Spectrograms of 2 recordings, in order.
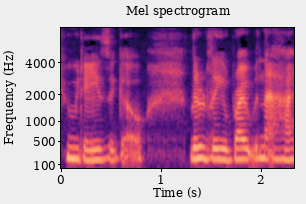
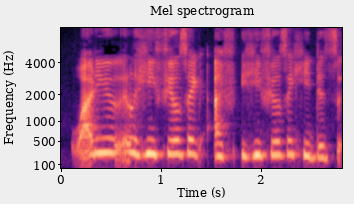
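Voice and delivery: higher and louder, rushing in disbelief; exasperated outburst; 5 semitones higher, 5 dB louder than usual. Real, not acted. Fan protesting [name]'s self-doubt, high exasperated outburst. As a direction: burst out as if pleading with him.

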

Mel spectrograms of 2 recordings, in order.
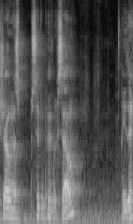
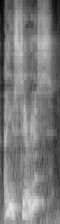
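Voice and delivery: loud, slow, higher outburst; incredulous; 5 semitones higher, 9 dB louder, slower than usual. Retold or imitated. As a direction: drag it out in disbelief. Goku shocked by news.

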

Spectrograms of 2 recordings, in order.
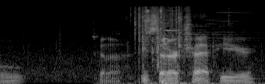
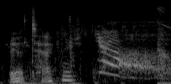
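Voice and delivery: squeaky surprise; 8 dB quieter than usual. Real, not acted. Surprised by monsters fighting.

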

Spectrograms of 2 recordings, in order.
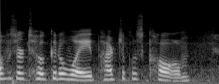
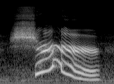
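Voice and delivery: high-pitched, gleeful yes; eager agreement; 12 semitones higher, 4 dB louder than usual. Acted. SpongeBob replies to Patrick's offer, eager. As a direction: agree at once, voice leaping up.

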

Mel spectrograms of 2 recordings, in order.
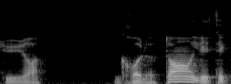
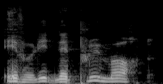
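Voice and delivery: slow, higher, stammering in shock; stammered; 4 semitones higher than usual. A narrator's reading. James stammers in shock over Evelyne, slow stammering. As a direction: stumble over the words, overwhelmed. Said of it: "il balbutiait".

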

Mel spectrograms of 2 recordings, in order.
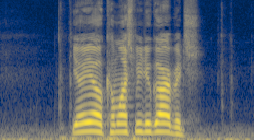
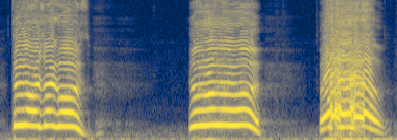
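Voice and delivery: high, loud panicked screaming; 8 semitones higher, 9 dB louder, slower than usual. Real, not acted. Gamer screams at the mic as time runs out, panicked. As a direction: shout in panic as the timer runs out. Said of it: "I screamed to the mic".

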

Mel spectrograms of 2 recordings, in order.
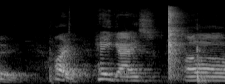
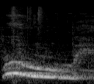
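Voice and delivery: loud high whoop; excited cheer; 13 semitones higher, 11 dB louder than usual. Real, not acted. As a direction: cheer the jump loudly. Cheering dog's jump.

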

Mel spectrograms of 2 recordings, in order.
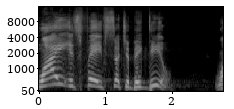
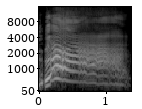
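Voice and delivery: mock wail; 9 semitones higher than usual. Imitating a wailing mourner.

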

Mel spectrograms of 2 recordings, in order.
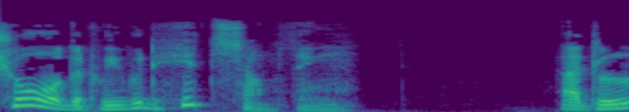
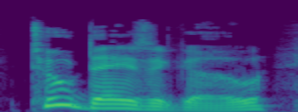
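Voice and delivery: ordinary delivery

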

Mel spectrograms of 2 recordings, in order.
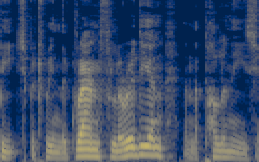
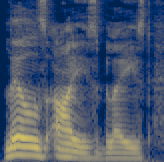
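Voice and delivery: ordinary delivery

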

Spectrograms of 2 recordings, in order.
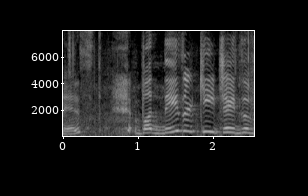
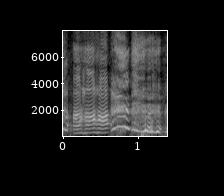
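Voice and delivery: slow fake laugh; 2 semitones higher, 5 dB louder, slower than usual.

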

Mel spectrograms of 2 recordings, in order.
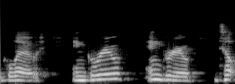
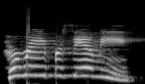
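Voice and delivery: high, celebratory cry; cheering; 10 semitones higher than usual. A narrator's reading. Crowd celebrating Sammy's victory, cheering high. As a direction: cheer the hero in storybook triumph. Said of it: "everyone cried".

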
